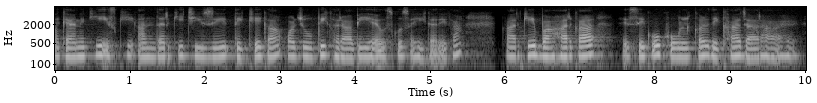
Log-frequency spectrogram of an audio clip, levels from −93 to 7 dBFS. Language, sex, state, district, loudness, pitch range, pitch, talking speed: Hindi, female, Uttar Pradesh, Jyotiba Phule Nagar, -29 LUFS, 175-190 Hz, 180 Hz, 160 wpm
